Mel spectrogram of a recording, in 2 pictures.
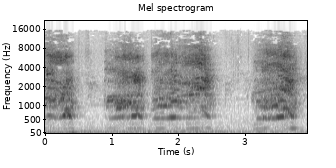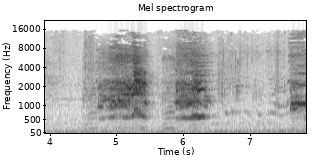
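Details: A black swan gives harsh, nasal, bugling honks, about six in eight seconds, each a raspy, drawn-out blare, over a faint background murmur.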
